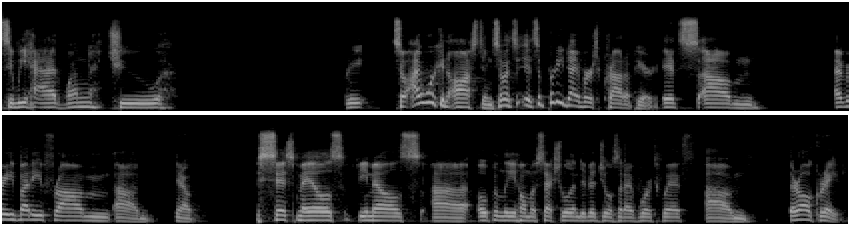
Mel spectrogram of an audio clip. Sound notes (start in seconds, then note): none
